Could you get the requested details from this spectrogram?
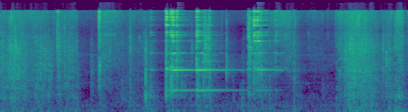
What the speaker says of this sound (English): I'm going to add a few ice cubes.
